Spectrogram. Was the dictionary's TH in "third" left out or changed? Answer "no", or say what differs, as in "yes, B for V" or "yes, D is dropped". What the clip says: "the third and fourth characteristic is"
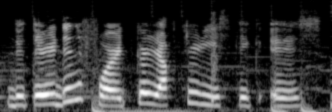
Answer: yes, T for TH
